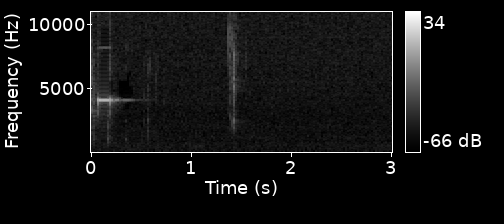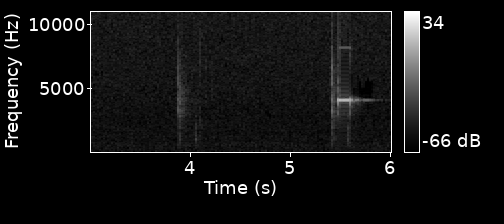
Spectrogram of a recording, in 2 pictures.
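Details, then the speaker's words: PS5 Slim Digital previously worked on, AC power applied: one short beep, a few faint clicks and near silence, another beep five seconds later; blue light comes on then straight off, beep-on-off fault. "Oh, there's a blue light. And it came on and went right back off."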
